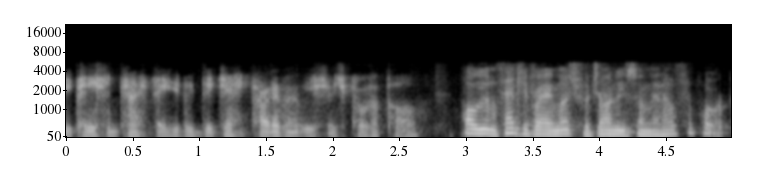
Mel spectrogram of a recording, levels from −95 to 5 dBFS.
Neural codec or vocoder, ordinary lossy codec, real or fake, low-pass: codec, 16 kHz, 1 kbps, FreqCodec, larger model; AAC, 48 kbps; fake; 5.4 kHz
